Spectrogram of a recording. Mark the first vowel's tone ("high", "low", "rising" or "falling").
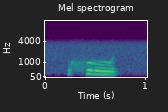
low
